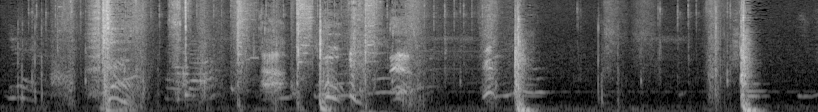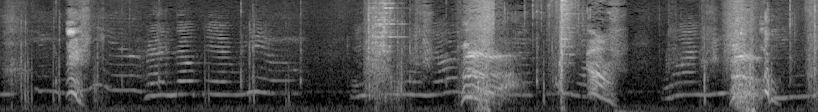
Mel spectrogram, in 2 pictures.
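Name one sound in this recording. An axe strikes with heavy thuds.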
